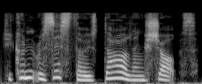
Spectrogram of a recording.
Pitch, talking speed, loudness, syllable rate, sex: 240 Hz, 180 wpm, -15 LUFS, 4.8 syllables/s, female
